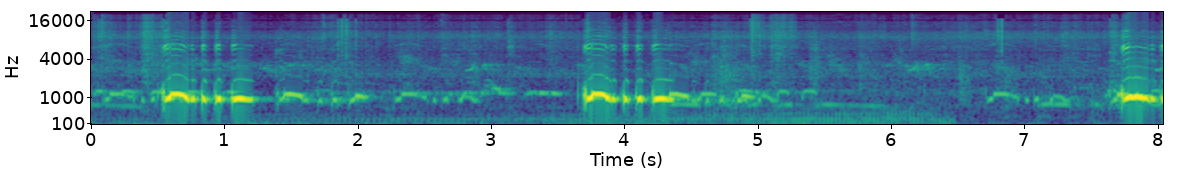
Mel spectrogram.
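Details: Local zebra dove singing strongly, used to stimulate quiet captive doves: trilled, bubbling coo phrases followed by soft descending notes, recurring roughly every three seconds over faint low hum.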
